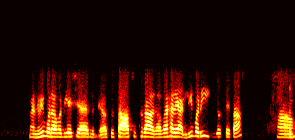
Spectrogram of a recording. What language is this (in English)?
Punjabi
